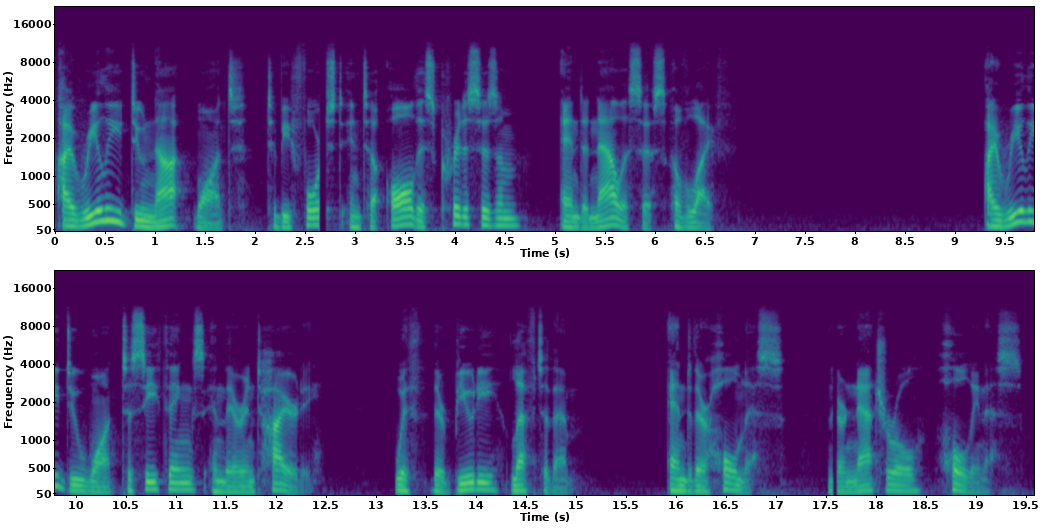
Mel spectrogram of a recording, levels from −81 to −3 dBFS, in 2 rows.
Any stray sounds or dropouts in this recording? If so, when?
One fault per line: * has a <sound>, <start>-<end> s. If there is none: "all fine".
* has a dropout, 2.6-2.7 s
* has a dropout, 17.6-17.6 s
